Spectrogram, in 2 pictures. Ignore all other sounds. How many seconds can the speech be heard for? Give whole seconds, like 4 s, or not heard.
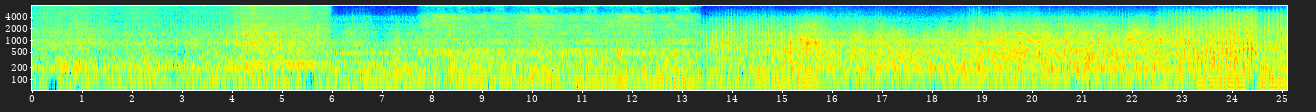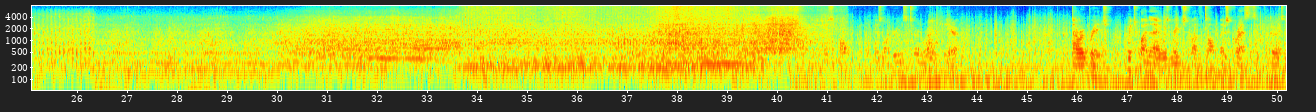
7 s.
